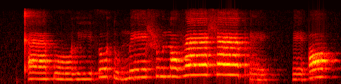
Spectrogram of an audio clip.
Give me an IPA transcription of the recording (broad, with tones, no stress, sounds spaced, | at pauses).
kʼ æː˩ ɓ oː˩ l iː˩ θ o˥ ɗ u˩ ŋ͡m eː˥ ɬ u˥ n ɒ˥ v æː˥ ɬ æː˥ pʼ e˩ | e˩ ʔ ɒ˥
